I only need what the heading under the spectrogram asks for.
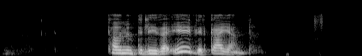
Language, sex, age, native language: Icelandic, female, 60-69, Icelandic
